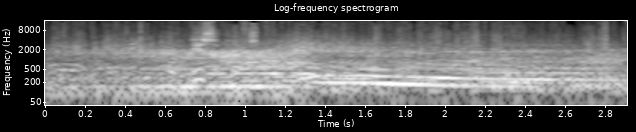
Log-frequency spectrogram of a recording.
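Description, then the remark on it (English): A rail dragster roars past at high speed on a drag strip, its loud engine filling the whole moment, the pitch sliding downward as it rushes by. “Man, that rail passed us like he'd been shot out of a cannon.”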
